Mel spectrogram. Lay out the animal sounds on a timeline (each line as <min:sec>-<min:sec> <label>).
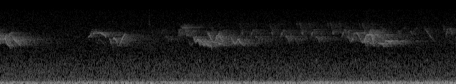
0:00.0-0:04.6 Red-eyed Vireo (Vireo olivaceus)
0:02.4-0:03.7 Ovenbird (Seiurus aurocapilla)
0:03.3-0:04.5 Chestnut-sided Warbler (Setophaga pensylvanica)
